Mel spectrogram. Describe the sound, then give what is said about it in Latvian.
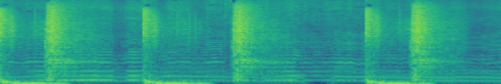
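A fly buzzes loudly in a steady, droning hum, broken by four sharp thuds spaced about a second apart, with the buzz flaring up after each one. “Viena muša nokrita augšpēdas un tirināja kājas.”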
